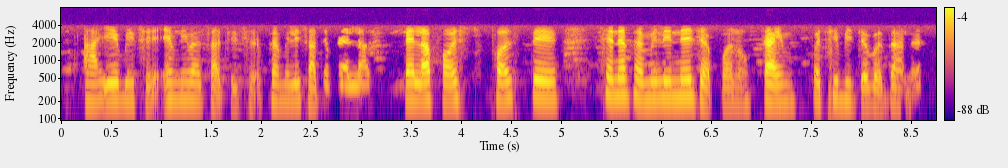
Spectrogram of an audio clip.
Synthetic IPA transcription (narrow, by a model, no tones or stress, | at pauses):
aebit͡ʃʰḛʔemniʋat̪sa̰t͡ʃit͡ʃʰḛfɛmilisat̪ʰepɛɦla | pɛɦlafəɾsʈ | fʰəɾsʈet͡ʃʰenefɛmilined͡ʒapʋanũʈaimpət͡ʃʰibid͡ʒabəd̪ʱane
